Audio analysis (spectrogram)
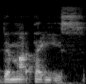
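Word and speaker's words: DeMatteis: others it is that how you see Jim de Mateus I looked it up I looked up a video on YouTube how do you pronounce this name that someone said de Matteis that's like the third different way I've heard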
